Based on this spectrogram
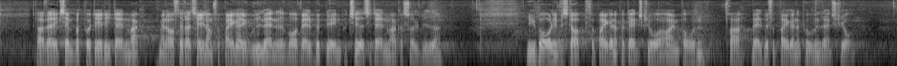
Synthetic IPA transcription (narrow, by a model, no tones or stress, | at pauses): d̥ɑ̈hɑ̈ʋæɐðˠeɡ̥sem̰b̥l̩pʰɒ̽d̥eɾəid̥ænmɑ̈ːɡ̥menɒ̽fd̥əæɾ̥ɑ̈æɐt͡sʰɛːləɒ̽mfæb̥ʁɛɡ̥ɐiʔuð̞ˠlæn̰ð̞̩ˠʋɒʋælb̥əb̥leɐe̝mpʰɒt͡sʰe̝̰ːɐð̞̩ˠt͡sʰe̝ld̥ænmɑ̈ːɡ̥ɒ̽sɒ̽l̰d̥ʋið̞ˠɐː | nyːb̥ɒːɐliʋe̝sd̥ɒ̽b̥əfæb̥ʁɛɡ̥ɐnəpʰɒ̽d̥æn̰sɡ̥jo̝̰ːɒ̽e̝mpʰɒːd̥n̩fʁɑ̈ʋælb̥əfæb̥ʁɛɡ̥ɐnəpʰɒ̽uðˠn̩lænsɡ̥jo̝̰ː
